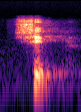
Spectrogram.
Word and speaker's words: ship: La palabra barco se dice con la I corta, ship, ship, ship, ship. Oveja se dice con la I larga, sheep, sheep, sheep.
